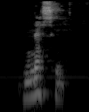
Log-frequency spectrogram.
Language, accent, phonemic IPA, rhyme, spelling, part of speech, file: English, Southern England, /ˈnɛsi/, -ɛsi, Nessie, proper noun, LL-Q1860 (eng)-Nessie.wav
- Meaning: 1. The Loch Ness monster 2. A diminutive of the female given name Agnes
